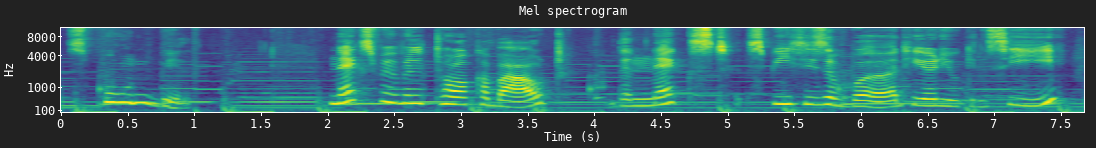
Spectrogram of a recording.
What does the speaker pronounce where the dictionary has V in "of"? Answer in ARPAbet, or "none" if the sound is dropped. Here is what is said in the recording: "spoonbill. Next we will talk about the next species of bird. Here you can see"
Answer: V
